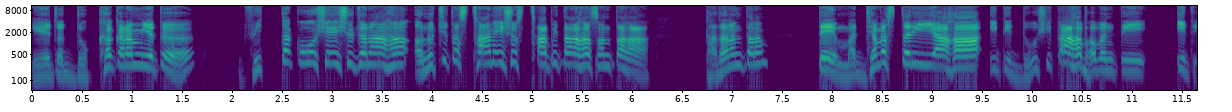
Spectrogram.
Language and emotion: Sanskrit, angry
